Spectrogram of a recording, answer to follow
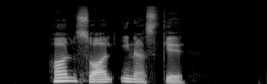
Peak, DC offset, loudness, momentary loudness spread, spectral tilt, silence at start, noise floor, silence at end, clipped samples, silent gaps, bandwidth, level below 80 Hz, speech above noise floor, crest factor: -2 dBFS; under 0.1%; -21 LUFS; 6 LU; -5.5 dB/octave; 0.55 s; -75 dBFS; 0.85 s; under 0.1%; none; 16 kHz; -52 dBFS; 56 dB; 20 dB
